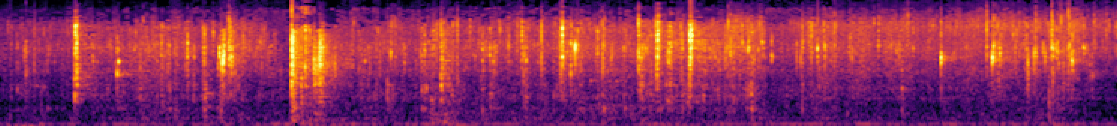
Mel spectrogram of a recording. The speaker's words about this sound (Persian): مفتش آخرین تخم مرغ را هم بر می‌دارد و در ماهیتابه می‌شکند.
